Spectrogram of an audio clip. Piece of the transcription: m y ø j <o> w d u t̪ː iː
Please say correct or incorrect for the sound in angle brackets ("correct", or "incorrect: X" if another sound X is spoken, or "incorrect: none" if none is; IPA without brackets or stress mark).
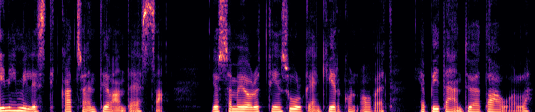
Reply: correct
